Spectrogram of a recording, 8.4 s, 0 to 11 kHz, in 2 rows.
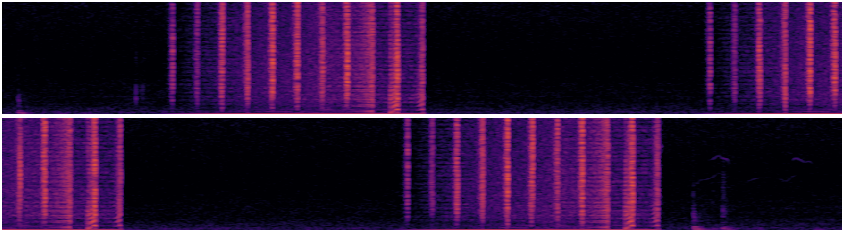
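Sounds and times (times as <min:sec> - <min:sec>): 
reversed sound effect with panning and stereo-widening plugins: 0:00.8 - 0:02.2, 0:03.5 - 0:04.8, 0:06.2 - 0:07.5.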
